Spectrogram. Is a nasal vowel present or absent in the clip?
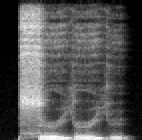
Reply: absent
